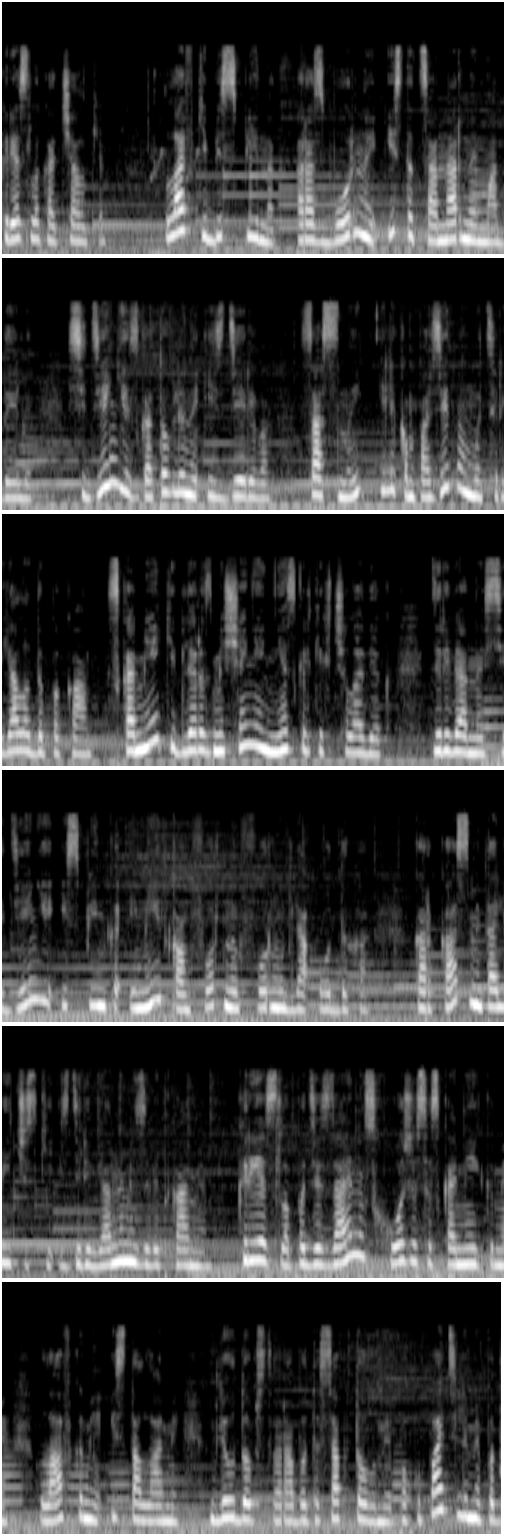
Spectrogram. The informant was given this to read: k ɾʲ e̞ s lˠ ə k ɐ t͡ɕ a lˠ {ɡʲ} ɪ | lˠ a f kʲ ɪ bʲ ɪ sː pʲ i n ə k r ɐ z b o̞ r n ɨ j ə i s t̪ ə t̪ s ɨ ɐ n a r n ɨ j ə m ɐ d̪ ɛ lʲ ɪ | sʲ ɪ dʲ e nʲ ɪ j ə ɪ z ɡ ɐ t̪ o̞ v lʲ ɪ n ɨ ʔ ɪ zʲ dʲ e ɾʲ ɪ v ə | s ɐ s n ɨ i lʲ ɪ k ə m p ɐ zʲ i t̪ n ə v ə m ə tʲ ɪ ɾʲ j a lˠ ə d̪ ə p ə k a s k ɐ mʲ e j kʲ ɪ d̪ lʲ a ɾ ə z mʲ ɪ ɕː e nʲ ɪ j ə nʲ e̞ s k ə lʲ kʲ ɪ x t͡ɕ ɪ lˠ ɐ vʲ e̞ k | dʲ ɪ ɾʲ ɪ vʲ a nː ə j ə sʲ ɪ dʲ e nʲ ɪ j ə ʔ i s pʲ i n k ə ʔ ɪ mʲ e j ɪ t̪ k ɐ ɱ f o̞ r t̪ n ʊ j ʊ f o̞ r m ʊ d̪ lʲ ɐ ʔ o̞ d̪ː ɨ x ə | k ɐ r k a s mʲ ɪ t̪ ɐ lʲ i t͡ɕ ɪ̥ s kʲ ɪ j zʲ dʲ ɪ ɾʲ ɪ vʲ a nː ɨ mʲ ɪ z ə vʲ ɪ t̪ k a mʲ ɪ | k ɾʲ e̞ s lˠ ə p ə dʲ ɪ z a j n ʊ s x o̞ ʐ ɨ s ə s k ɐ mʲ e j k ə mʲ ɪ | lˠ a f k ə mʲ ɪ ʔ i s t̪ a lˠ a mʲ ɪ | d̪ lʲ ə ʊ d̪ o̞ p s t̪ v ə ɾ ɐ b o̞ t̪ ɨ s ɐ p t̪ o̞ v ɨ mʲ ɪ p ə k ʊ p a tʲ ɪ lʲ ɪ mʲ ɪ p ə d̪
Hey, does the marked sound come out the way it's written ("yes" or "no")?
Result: no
